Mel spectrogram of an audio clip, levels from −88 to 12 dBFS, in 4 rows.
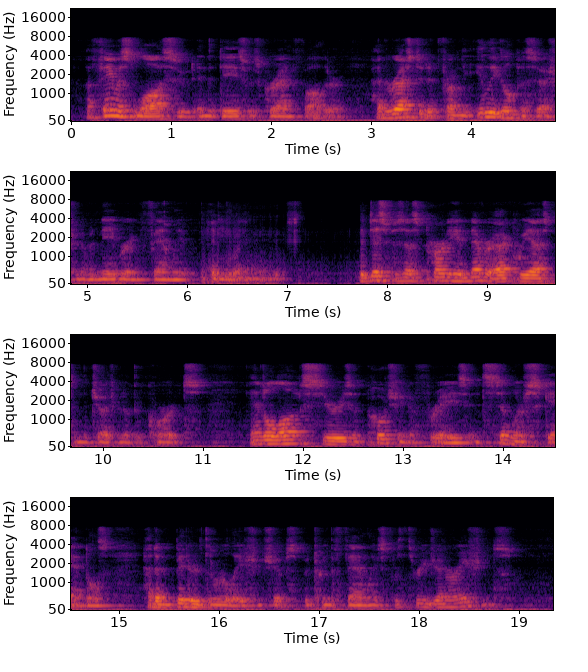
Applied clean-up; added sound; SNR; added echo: neural separator model SepFormer DNS4.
